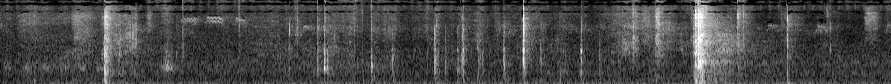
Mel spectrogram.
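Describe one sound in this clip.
A skateboard clacks sharply against the concrete.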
